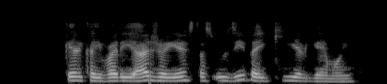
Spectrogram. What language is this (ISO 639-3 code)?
epo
